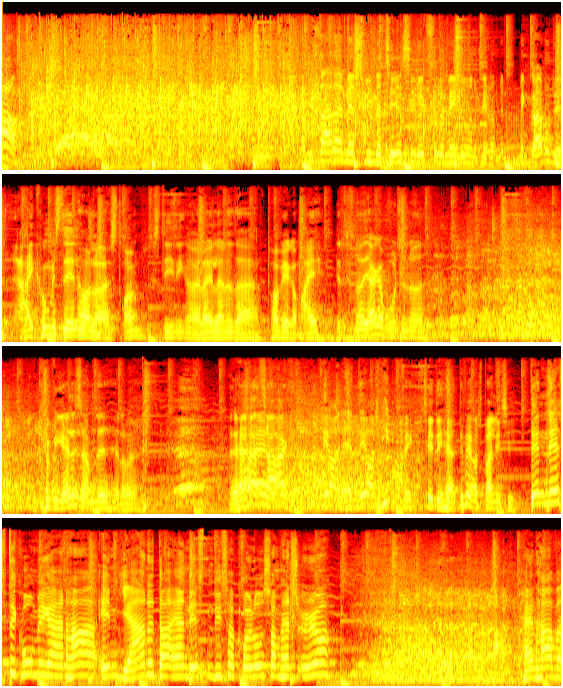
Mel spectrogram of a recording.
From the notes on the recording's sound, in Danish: Optaget live på Comedy Zoo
